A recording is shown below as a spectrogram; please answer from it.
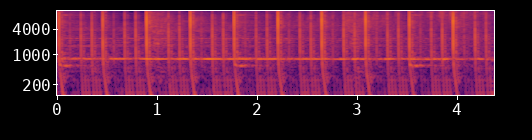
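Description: Psytrance from a live DJ set: a steady four-on-the-floor kick drum at a little over two beats a second, with a held synth tone over it and fast hi-hats.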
